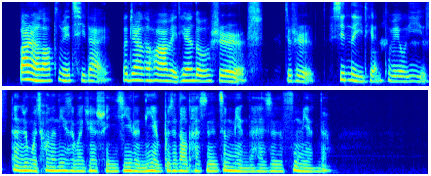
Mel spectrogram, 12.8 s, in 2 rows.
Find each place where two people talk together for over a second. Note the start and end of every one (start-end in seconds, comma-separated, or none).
none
